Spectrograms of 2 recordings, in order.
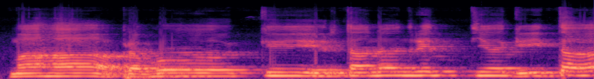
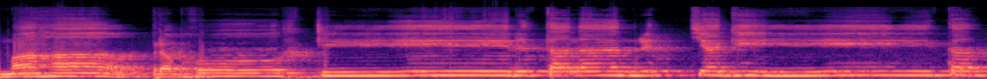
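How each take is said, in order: First: The last vowel of the last word is long. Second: The first vowel of the last word is long. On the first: The speaker calls it wrong. "गी छोटा करेंगे और त को लंबा करेंगे" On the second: The speaker calls it right. "गी लंबा खींचना है"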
